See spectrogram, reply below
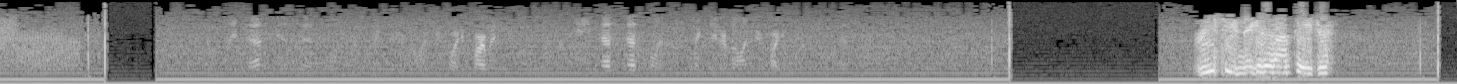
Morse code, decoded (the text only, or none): none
